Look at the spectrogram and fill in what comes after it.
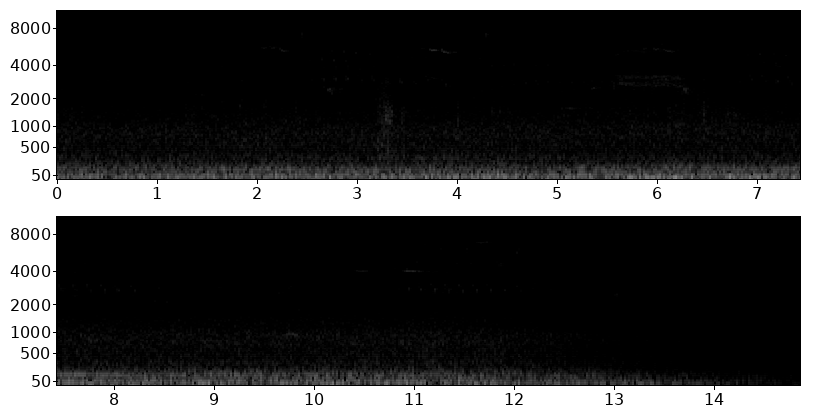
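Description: Outdoor ambience: small birds chirping over a steady low rumble, fading out over the last few seconds.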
